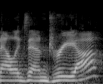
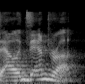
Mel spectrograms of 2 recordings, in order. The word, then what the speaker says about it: Alexandra: name wrong tonight too I've got an Alexandria and an Alexandra which is my sister's name so which one is it and I want to get it right it's Alexandra and it's okay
